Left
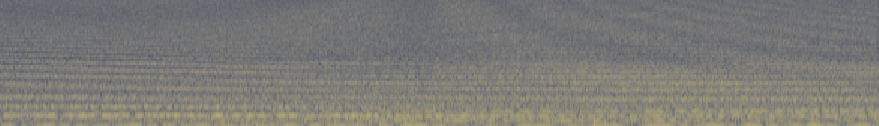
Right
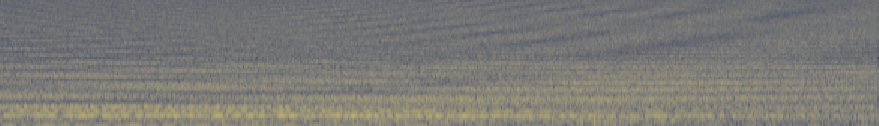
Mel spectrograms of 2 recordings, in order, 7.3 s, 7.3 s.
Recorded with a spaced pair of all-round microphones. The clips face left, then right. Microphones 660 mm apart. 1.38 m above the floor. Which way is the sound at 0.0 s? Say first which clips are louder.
Right 2 dB; 10° left (ahead or behind).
